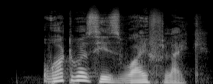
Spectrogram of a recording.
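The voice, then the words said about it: Put-on Indian English accent. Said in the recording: “Indian English. please talk to me in Indian English. ... So to speak to them, I have to sound like this.”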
